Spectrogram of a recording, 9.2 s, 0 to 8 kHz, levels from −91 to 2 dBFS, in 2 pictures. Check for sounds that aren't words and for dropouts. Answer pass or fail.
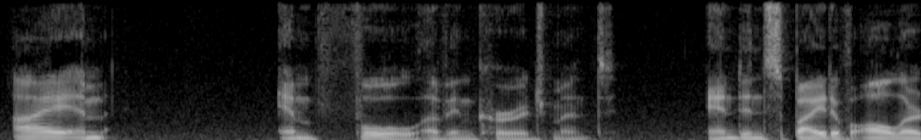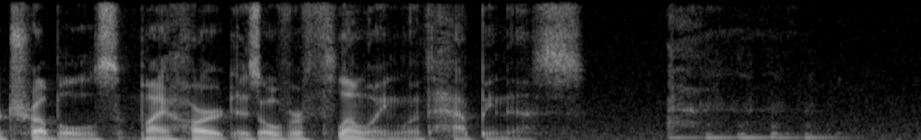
fail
